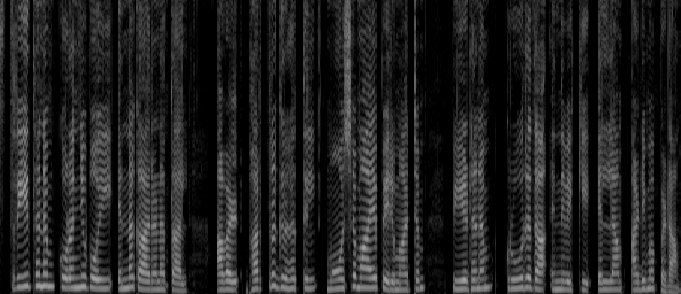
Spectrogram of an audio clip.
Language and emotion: Malayalam, neutral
